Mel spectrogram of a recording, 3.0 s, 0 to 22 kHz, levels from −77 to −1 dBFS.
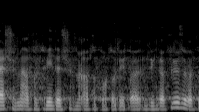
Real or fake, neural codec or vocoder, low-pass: fake; autoencoder, 22.05 kHz, a latent of 192 numbers a frame, VITS, trained on one speaker; 9.9 kHz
